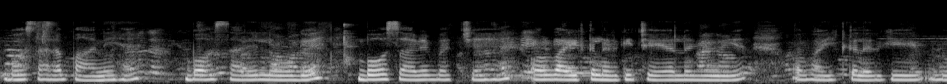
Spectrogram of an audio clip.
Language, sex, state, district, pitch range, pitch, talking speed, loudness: Hindi, female, Rajasthan, Jaipur, 210-230 Hz, 215 Hz, 160 wpm, -16 LUFS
